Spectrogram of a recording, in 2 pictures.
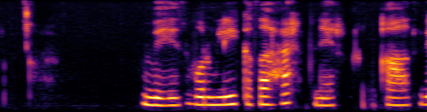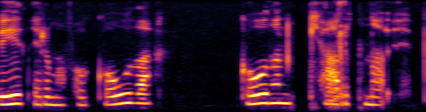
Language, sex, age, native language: Icelandic, female, 20-29, Icelandic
